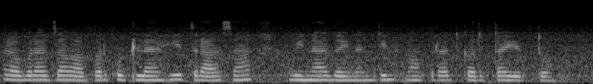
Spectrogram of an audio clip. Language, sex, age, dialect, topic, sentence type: Marathi, female, 25-30, Northern Konkan, agriculture, statement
